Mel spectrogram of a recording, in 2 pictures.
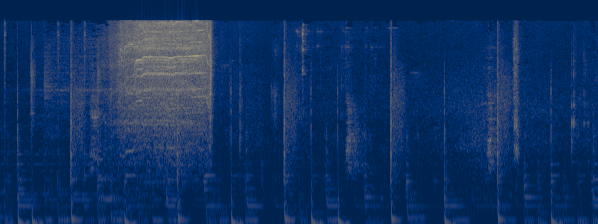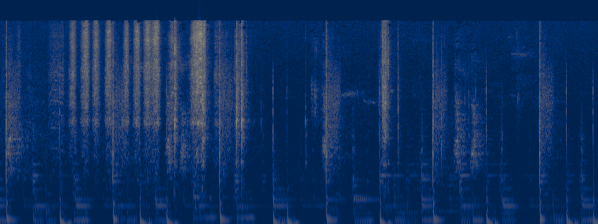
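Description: Cordless drill boring into pallet wood, with one loud burst of drilling about a second and a half in that lasts about a second, then scattered knocks of the wood and tool. Background music plays underneath.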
